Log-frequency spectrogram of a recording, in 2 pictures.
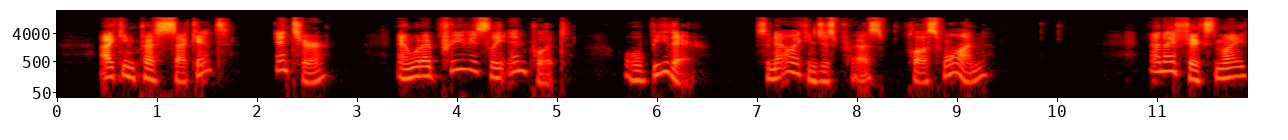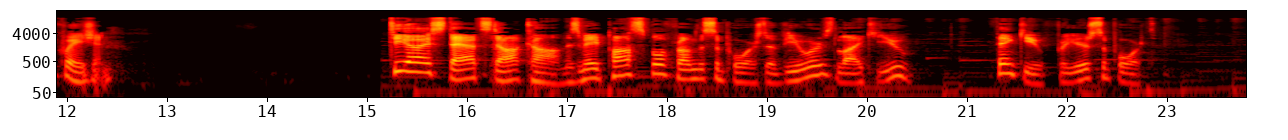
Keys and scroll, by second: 2.3 Return, 9.3 1, 10.0 Return.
